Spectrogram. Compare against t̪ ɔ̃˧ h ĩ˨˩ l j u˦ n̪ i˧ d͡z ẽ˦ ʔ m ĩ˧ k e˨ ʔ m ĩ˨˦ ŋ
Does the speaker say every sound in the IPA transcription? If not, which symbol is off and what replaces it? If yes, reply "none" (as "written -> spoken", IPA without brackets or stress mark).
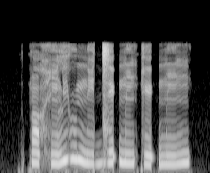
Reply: ẽ˦ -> e˦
